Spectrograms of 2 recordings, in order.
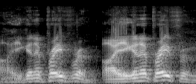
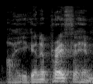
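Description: First: Louder, pressing the question home; insistent repeated prompt. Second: Soft, insistent inner voice asking; quiet inner nudge. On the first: Spirit urging the storyteller to pray, insistently louder. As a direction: push harder with each repeat. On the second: Spirit nudging the storyteller to pray, softly. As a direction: nudge him gently with the question. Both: Retold or imitated. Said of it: "I can hear the Spirit saying to me".

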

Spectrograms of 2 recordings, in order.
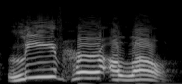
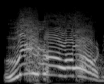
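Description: First: Slow, measured command; unhurried, authoritative rebuke; firm command. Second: Loud, high-pitched barked order; over-the-top commanding shout. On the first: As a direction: deliver it as a firm order, word by word. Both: Acted. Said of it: "this is a command".

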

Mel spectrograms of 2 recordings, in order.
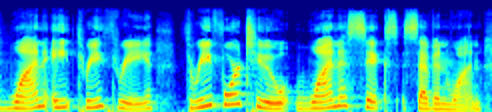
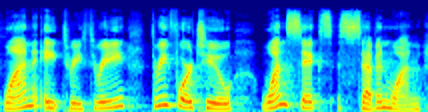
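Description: First: Slow, spaced digits; slow dictation of digits; slow phone number. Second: Slow, spaced digits again; slow repeated phone number; number repeated slowly. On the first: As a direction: read the number clearly. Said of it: "The number to call is". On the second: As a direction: repeat it clearly. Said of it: "Again, the number is". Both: Shown as a demonstration.

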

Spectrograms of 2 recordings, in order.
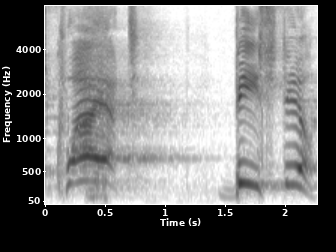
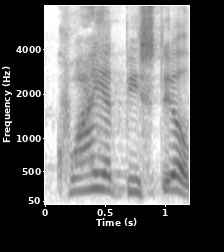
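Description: First: High, loud order to the waves; commanding shout. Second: Said in the usual way. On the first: Acted. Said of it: "he commands them as if he's commanding a person". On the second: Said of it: "this text here, he says".

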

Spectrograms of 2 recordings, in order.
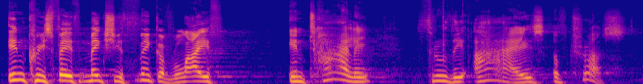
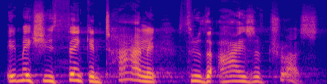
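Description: First: Faith stressed, loud and drawn out; slow emphatic preaching. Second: Said in the usual way. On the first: Shown as a demonstration. Preacher driving his point home to the church. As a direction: hammer each word slowly. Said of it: "Let me say it again". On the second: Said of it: "That's what it does".

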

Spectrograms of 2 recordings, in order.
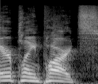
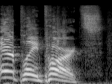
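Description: First: High, loud, drawn-out exclamation; excited outburst. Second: Very high, very loud, slow cry; emphatic shout. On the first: Fads leans in to the others, an excited outburst. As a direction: blurt it out slowly and high. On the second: Fads stands up to announce it, an emphatic shout. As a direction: belt it out, stretching both words. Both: Acted.

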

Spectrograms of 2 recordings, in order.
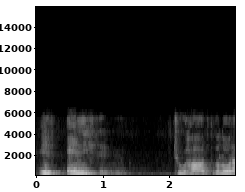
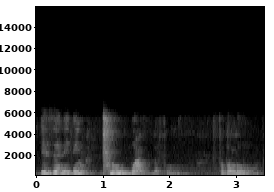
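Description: First: "is" leaned on, flat familiar reading of "is anything too hard for the Lord"; "is" stressed, falling, the usual phrasing; wrong emphasis. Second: "anything" lifted and rising, softer voice on "Is anything too wonderful for the Lord?"; stress on anything. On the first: Pastor showing the congregation the common reading, plain emphasis on "is". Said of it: "is not". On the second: Pastor showing the congregation Rotherham's emphasis, stress rising on "anything". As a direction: lean into "anything", let it rise, then drop away. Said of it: "That was the emphasis".

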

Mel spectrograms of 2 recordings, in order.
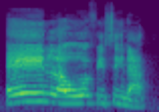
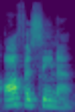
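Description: First: "oficina" loud with a long round o and clear ee; correct Spanish pronunciation. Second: "officina" with English short vowels; anglicized mispronunciation. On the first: Teacher correcting officina for the class, full Spanish vowels. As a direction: say "oficina" as oh-fee-SEE-nah, firmly. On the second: Teacher showing how not to say oficina, anglicized. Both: Shown as a demonstration. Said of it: "not the officina".

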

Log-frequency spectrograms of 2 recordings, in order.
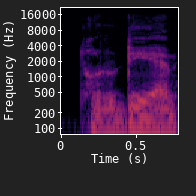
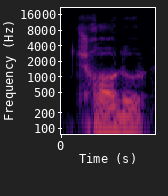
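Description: First: Hushed whispered question. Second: Said in the usual way. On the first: A narrator's reading. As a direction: whisper it as if afraid to hope. Hushed repeat, suspecting Paul.

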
